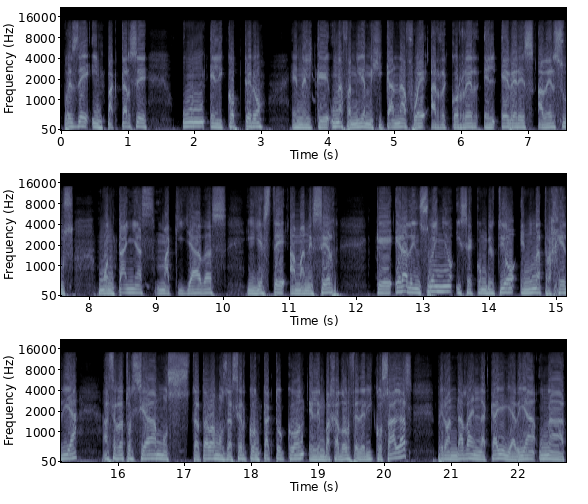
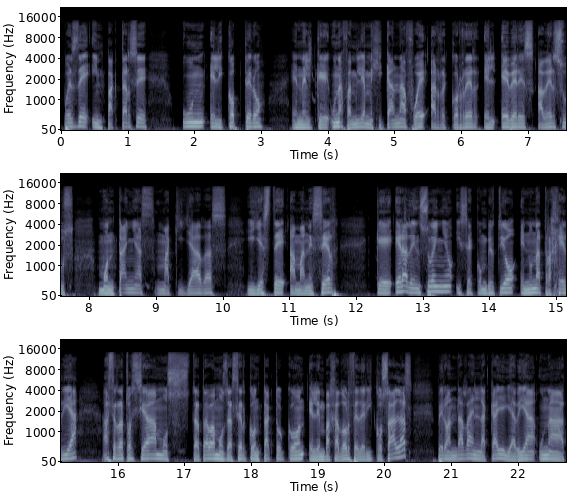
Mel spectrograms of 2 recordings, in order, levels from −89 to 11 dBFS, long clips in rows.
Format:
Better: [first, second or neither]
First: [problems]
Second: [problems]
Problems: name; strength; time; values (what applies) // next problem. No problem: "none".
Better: second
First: distortion; heavy; 26% of the sound clipped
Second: none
